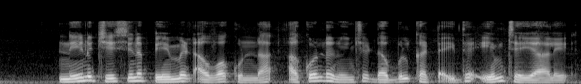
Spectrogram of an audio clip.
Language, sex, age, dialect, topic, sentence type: Telugu, male, 18-24, Telangana, banking, question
